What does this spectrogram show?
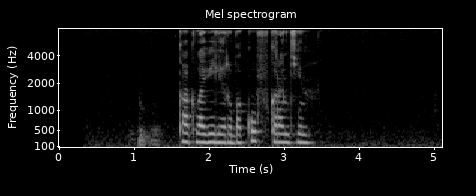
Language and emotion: Russian, neutral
